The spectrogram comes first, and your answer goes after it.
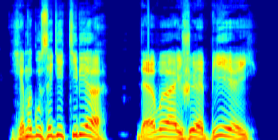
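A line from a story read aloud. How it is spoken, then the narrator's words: Pained shout. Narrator (Russian): крикнул ей Крис, корчась от боли, которую ему приносили щупальца Уробороса, обжигавшие словно гигантская медуза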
